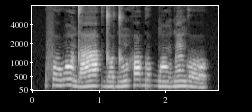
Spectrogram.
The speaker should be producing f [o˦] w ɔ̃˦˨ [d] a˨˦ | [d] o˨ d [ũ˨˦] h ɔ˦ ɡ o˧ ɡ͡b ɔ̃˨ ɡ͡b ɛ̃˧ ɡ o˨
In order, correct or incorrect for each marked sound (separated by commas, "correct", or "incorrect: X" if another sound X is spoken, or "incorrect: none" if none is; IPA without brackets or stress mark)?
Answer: correct, correct, correct, correct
